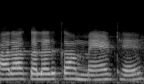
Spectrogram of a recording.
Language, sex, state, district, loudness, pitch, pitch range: Hindi, female, Uttar Pradesh, Ghazipur, -23 LUFS, 245 Hz, 230-255 Hz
